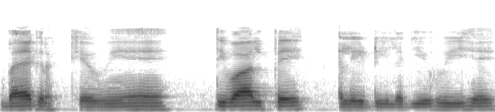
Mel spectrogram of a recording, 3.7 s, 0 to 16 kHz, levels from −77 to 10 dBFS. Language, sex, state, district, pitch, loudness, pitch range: Hindi, male, Uttar Pradesh, Lalitpur, 105 Hz, -19 LUFS, 95-110 Hz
